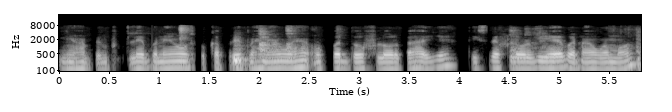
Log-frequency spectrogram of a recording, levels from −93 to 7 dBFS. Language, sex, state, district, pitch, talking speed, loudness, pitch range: Hindi, male, Bihar, Muzaffarpur, 115 Hz, 255 wpm, -19 LUFS, 115-120 Hz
